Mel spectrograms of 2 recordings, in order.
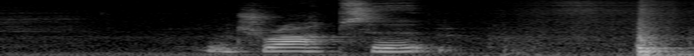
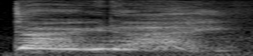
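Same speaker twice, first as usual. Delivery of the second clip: high, loud, harsh burst; roared battle taunt; 8 semitones higher, 10 dB louder than usual. Acted. Highlander finishing off the orc, roared battle taunt. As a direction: explode on the words as the blade lands.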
